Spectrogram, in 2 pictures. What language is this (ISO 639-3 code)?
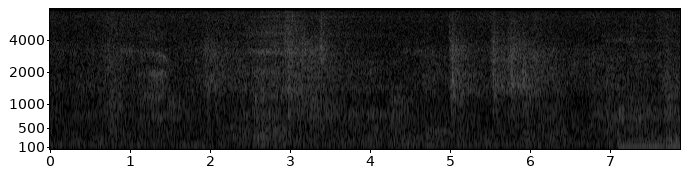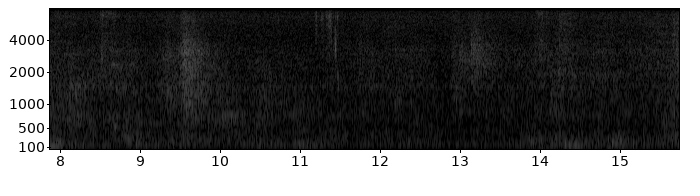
est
